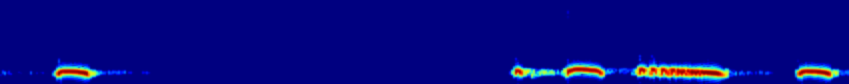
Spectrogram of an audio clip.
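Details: Spotted dove cooing strongly to provoke and attract other doves; a lone short arched note, a long gap, then a quick stutter, a rounded coo, a longer burred descending coo and one more short note.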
